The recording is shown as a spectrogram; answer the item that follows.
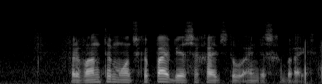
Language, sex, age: Afrikaans, male, 23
